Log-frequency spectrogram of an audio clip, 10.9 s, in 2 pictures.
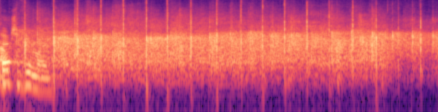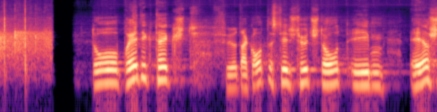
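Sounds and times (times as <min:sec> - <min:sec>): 
speech: 0:00.0 - 0:00.9, 0:06.6 - 0:10.9
audience applause: 0:00.0 - 0:06.2.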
